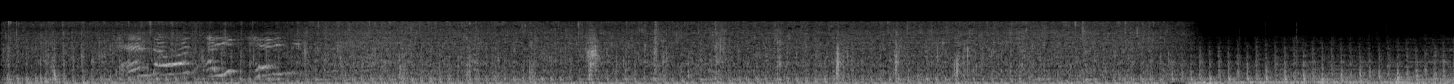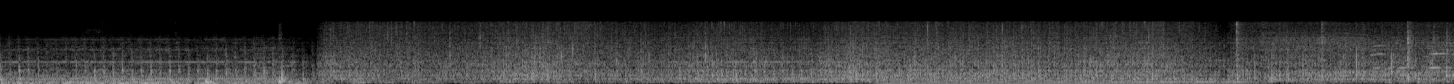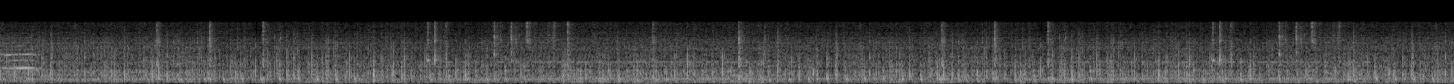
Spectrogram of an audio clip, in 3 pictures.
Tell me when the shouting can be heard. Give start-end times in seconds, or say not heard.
1.1-3.0, 28.2-29.5.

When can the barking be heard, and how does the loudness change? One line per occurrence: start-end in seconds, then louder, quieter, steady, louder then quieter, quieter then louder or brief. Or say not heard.
not heard.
